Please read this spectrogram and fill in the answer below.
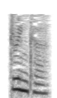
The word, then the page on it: drinker: ‘drıŋkər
